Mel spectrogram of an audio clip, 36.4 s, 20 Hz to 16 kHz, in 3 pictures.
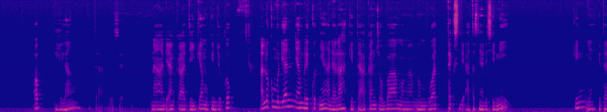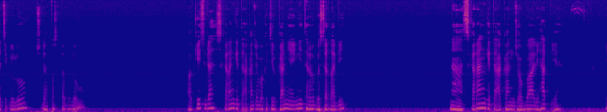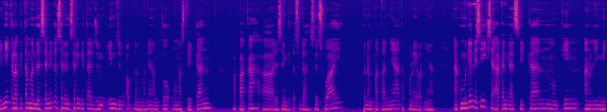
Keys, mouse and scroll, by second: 6.5-6.8 ctrl+scroll down 2, 7.6 ctrl+scroll up 2, 8.7 shift+s, 10.2 click, 11.3 shift+s, 13.6 click, 14.7 click, 15.2 click, 15.9 shift+s, 17.0-18.4 ctrl+drag, 18.9 ctrl+click, 26.6 click, 27.9 click, 29.5 click, 30.2 ctrl+scroll up 2, 30.9 ctrl+click, 34.3-36.4 typing.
